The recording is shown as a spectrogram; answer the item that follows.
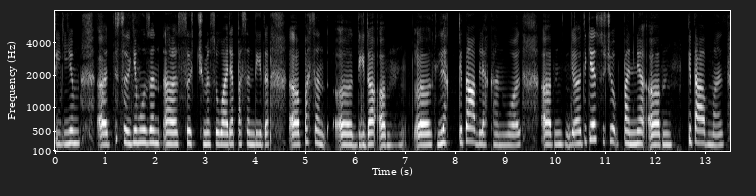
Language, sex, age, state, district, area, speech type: Kashmiri, female, 18-30, Jammu and Kashmir, Kulgam, urban, spontaneous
